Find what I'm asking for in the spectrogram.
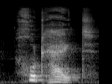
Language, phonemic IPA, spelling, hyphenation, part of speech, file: Dutch, /ˈɣuthɛit/, goedheid, goed‧heid, noun, Nl-goedheid.ogg
- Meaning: goodness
